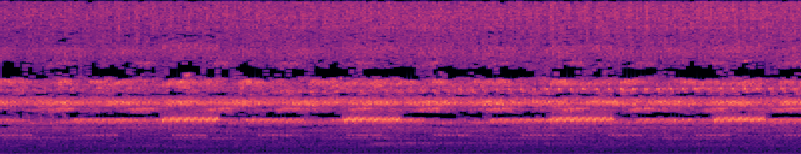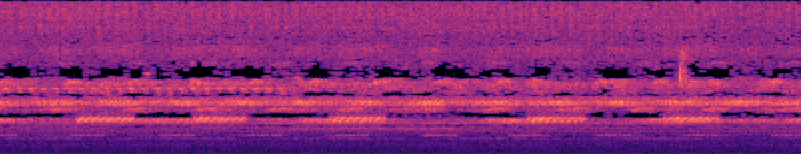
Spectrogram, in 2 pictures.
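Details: Crickets in a park at evening: a dense, even wall of high, ringing chirps in layered pitches, with a brief faint lower tone early on against the insect chorus.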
